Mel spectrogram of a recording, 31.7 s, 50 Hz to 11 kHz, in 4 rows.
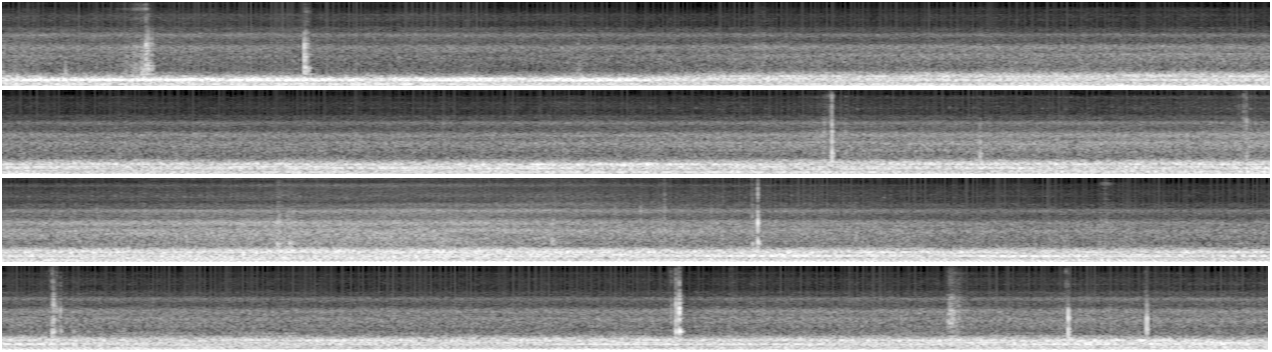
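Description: Audi A5's 2.0-litre four-cylinder engine idling steadily, a low rumble, with a few faint clicks.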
